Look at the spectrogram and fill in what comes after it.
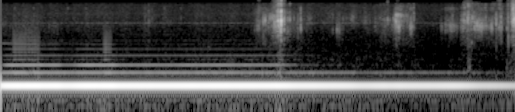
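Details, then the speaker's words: Simulated ASMR ear-exam roleplay with something suspected stuck in the ear, patient's eyes closed: a steady low pure tone held for several seconds with faint rustling, a hearing test tone. "Okay, I need you to close your eyes really quickly. Thank you. And I want you to tell me if you can hear this sound."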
